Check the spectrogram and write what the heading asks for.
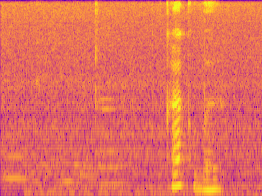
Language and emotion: Russian, neutral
